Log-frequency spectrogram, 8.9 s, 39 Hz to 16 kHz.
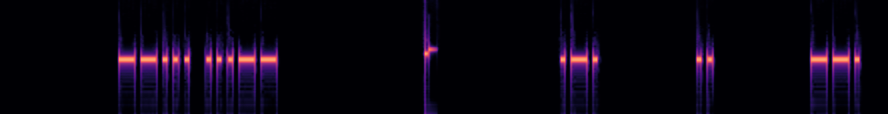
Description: Morse code, heard as a keyed tone, about 22 wpm, spaced as for 10 wpm, 700 Hz. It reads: 73 RIG
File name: Top 20 QSO Elements - 6x Character Spacing - 22wpm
